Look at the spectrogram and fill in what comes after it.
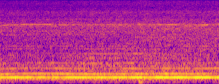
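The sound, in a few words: Prolux CTX water vacuum cleaner running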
